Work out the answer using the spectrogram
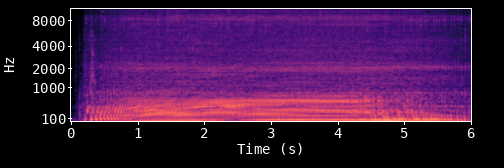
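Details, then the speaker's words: Vintage Honda CT70 trail bike with many hours, started on choke before teardown: fast choked idle with a loose chattering rattle from a stretched cam chain; also burning oil. "kind of hear the rattly camchain in it but I can smell oil"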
